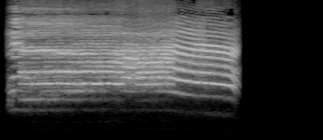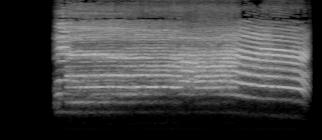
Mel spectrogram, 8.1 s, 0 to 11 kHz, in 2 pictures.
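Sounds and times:
monster screams: 0.1s - 3.0s, 4.7s - 8.0s.

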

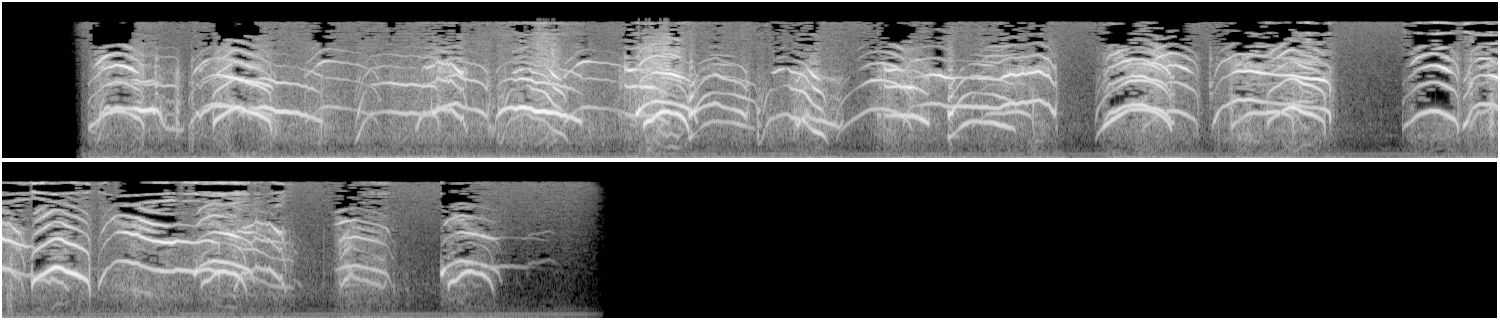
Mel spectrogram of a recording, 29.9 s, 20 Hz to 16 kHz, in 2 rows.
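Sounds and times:
kittens meowing: 0.8s - 13.4s, 14.0s - 20.6s.

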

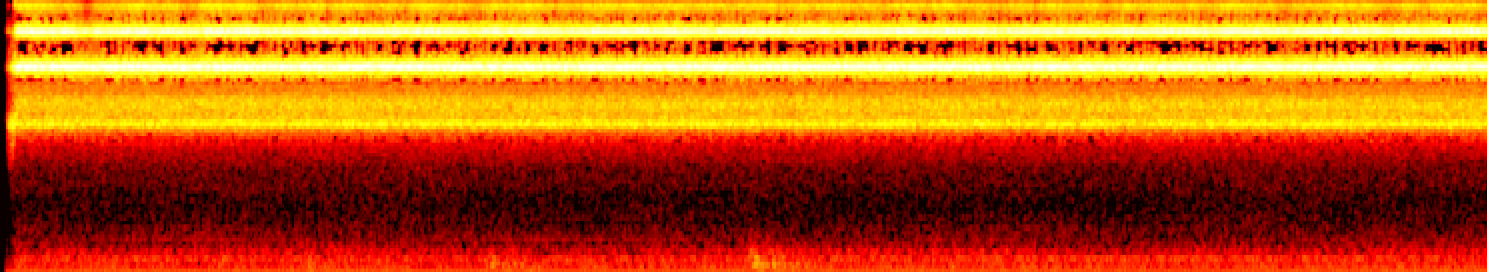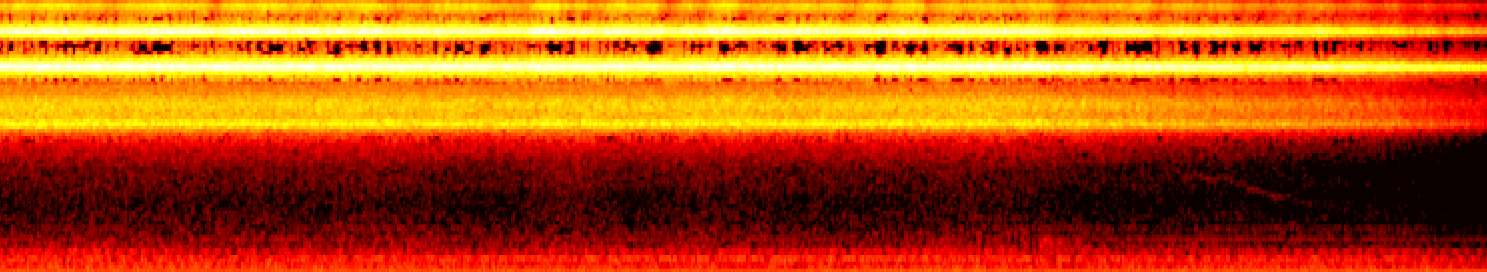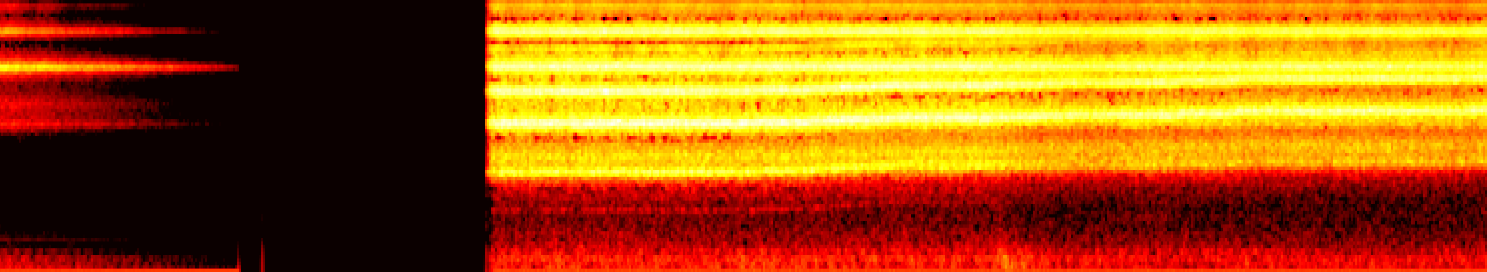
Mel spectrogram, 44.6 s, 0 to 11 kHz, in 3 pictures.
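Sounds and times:
air escaping: 34.6s - 44.5s.

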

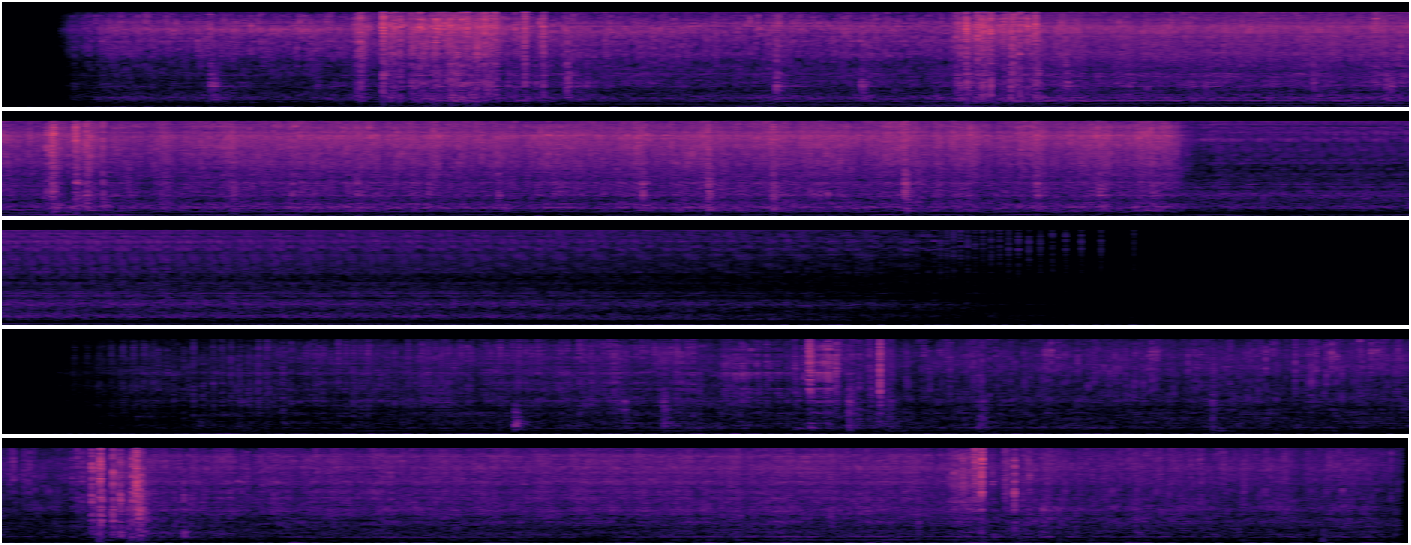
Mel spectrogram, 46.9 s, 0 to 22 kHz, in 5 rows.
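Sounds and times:
bicycle riding: 0.4s - 26.1s, 28.6s - 46.8s.

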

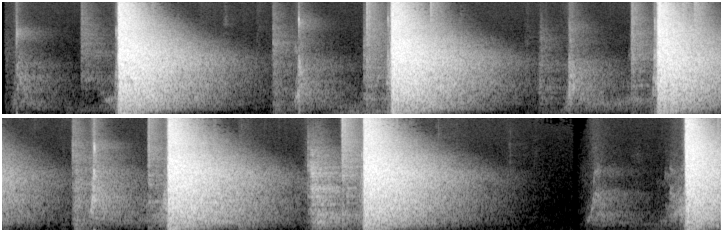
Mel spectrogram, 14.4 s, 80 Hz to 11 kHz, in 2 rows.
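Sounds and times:
whip crack: 0.1s - 12.0s, 13.0s - 14.3s.

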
